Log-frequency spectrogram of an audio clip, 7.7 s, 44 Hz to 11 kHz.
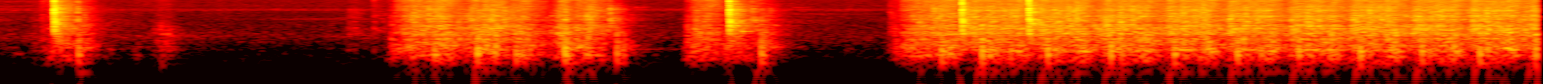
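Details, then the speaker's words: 1951 Gravely Model L tractor with Wico magneto, missing fuel bowl, oil spitting from the muffler: ragged cranking bursts, then a rough run once fuel is splashed on the air cleaner; fuel likely not reaching the carburetor. "so we're still spitting oil out the muffler [Applause] i don't know that we're actually getting any fuel up to the carburetor though or down through it so give her a splash down on the air cleaner and see what it does"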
